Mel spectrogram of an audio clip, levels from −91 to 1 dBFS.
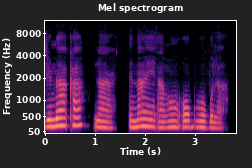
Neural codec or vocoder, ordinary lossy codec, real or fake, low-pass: codec, 24 kHz, 0.9 kbps, WavTokenizer, small release; none; fake; 10.8 kHz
